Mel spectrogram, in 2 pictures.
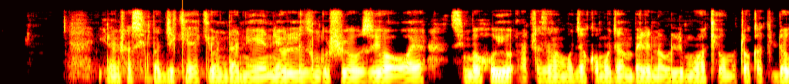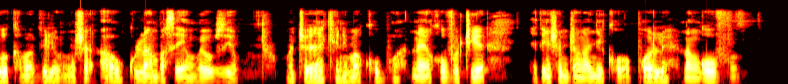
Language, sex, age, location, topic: Swahili, male, 25-35, Nairobi, government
